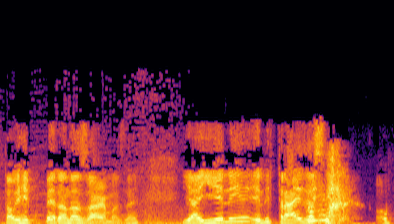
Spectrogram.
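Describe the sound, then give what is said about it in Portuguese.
A short, sharp sneeze bursts out in the middle of steady conversational speech, with a bit of laughter as talking resumes right after. “saúde. Opa.”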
